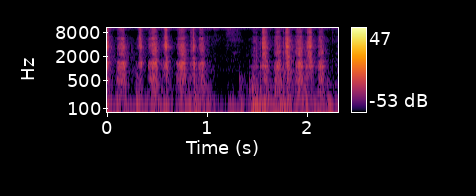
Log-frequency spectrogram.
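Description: Scratch-off coating being rubbed off a Money Kingdom scratch card in rapid, short strokes, in two quick runs with a brief pause between them.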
